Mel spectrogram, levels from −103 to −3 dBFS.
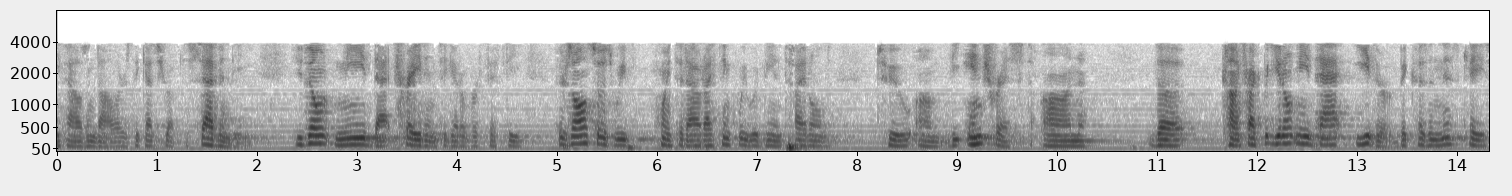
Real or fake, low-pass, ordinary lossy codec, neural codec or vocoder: real; 7.2 kHz; AAC, 16 kbps; none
